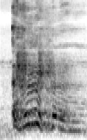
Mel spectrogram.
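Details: Adult woman with a cold, throat infection, itchy, hoarse throat and feeling feverish: a single short, voiced cough blending into throat clearing.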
